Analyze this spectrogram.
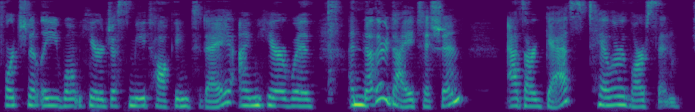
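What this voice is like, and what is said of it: Weird-sounding voice, like a cold. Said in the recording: “I apologize if my voice sounds a little weird today. I've been recovering from a bit of a cold”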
